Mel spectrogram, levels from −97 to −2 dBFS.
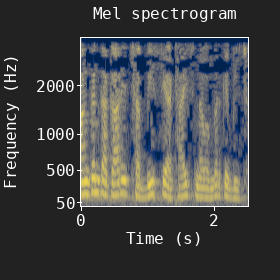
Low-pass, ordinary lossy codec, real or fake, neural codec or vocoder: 3.6 kHz; none; real; none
